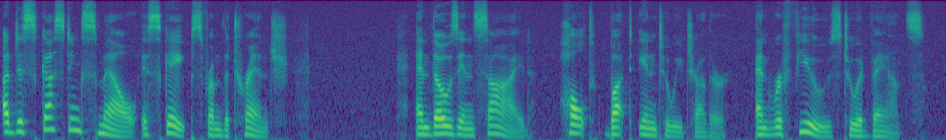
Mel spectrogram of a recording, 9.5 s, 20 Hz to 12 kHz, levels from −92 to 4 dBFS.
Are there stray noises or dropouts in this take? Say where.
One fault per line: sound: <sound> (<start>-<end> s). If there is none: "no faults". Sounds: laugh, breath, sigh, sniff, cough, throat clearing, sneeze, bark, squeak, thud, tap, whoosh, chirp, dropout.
no faults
